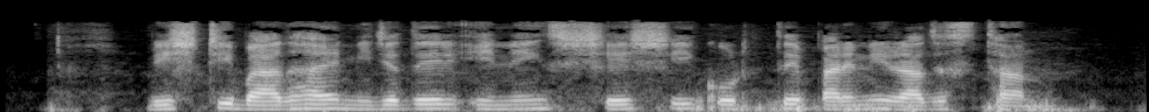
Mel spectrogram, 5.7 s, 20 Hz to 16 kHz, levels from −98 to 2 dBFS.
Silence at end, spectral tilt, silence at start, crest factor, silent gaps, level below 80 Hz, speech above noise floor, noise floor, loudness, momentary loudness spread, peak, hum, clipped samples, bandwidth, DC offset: 0.35 s; -4.5 dB/octave; 0.25 s; 18 dB; none; -42 dBFS; 24 dB; -42 dBFS; -19 LUFS; 8 LU; -2 dBFS; none; under 0.1%; 8 kHz; under 0.1%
